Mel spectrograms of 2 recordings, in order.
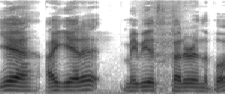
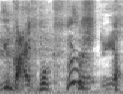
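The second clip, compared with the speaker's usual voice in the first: cartoon character voice, pitched up; 7 semitones higher than usual. Recapping an episode, imitating a monster who sounds like Mister Dink: Mister Dink voice. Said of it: "He sounds like Mister Dink from, from Doug".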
